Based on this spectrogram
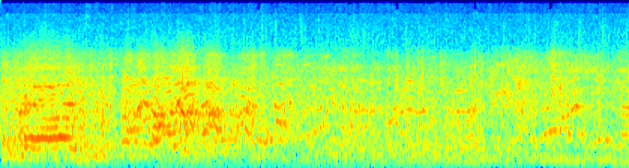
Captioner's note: audience laughter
